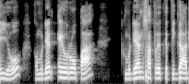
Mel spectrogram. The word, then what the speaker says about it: Io: kanan ya yo ya itu namanya io gitu ya bacanya Joe kemudian Europa kemudian satelit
